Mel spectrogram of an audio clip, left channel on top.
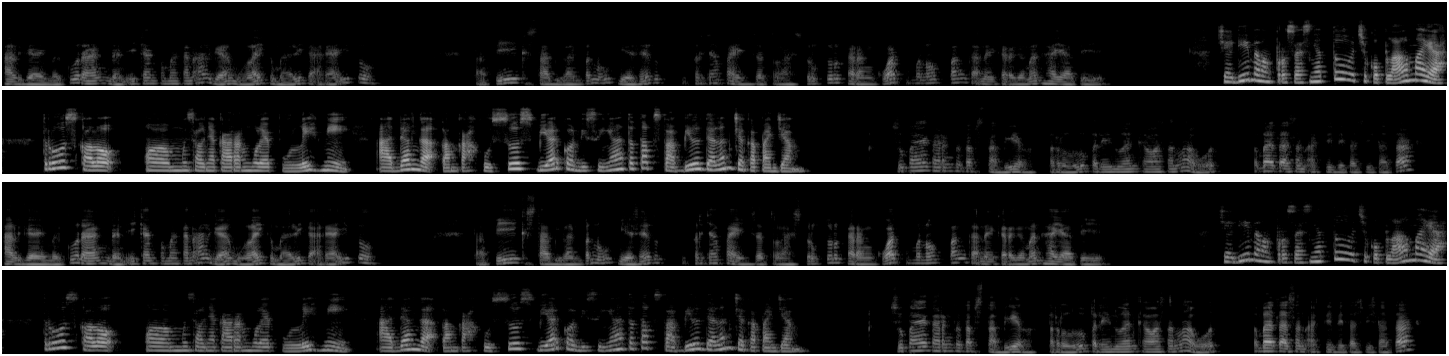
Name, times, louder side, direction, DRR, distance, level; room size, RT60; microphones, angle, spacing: voice 1, 0.0-3.7 4.4-6.6 6.9-11.0 23.3-26.6 27.0-28.6, right 3 dB, 75° right, 0.7 m, -42 dB
voice 2, 12.2-14.5 14.9-15.6 15.9-17.9 18.2-22.5, left 5 dB, 50° left, 0.4 m, -32 dB
3.0 x 2.7 x 2.3 m
head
